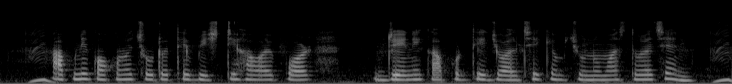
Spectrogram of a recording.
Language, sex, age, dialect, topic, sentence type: Bengali, female, 18-24, Northern/Varendri, agriculture, statement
